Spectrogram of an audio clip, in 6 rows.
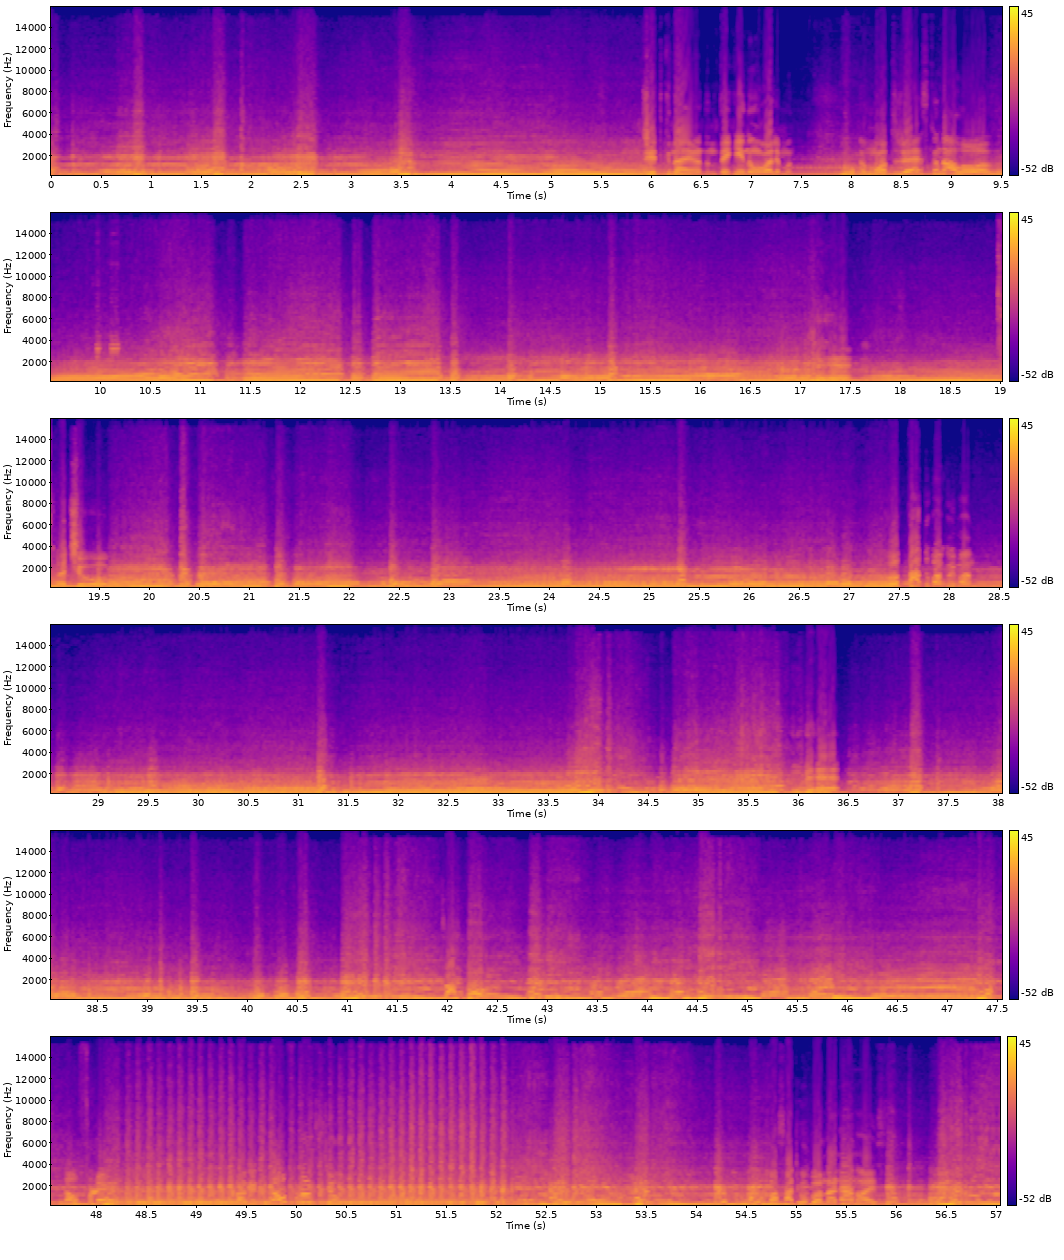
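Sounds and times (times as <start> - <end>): motorcycle engine running: 0.0 - 57.0
engine rev blip: 9.5 - 15.6
laughter: 36.0 - 36.5.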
